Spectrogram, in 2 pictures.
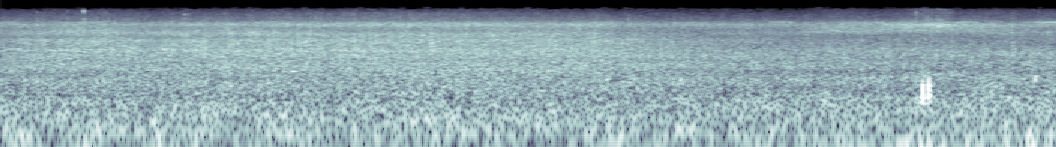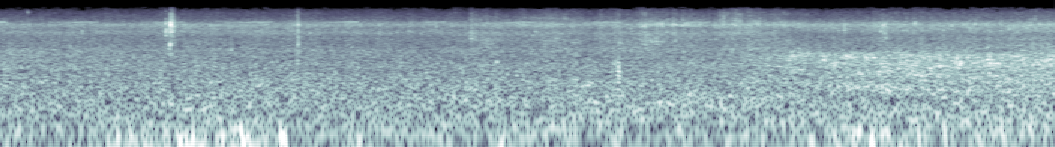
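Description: Shallow river running over flat rock riffles: a steady rush of water with no break, with a couple of faint ticks around the middle.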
